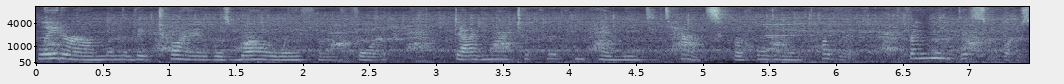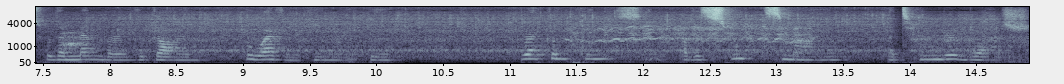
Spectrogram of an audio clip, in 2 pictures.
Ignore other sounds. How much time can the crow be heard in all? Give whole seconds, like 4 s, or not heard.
not heard.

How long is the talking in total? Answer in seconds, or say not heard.
14 s.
